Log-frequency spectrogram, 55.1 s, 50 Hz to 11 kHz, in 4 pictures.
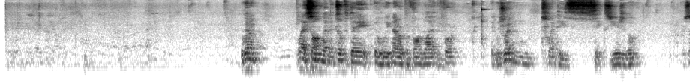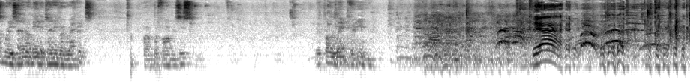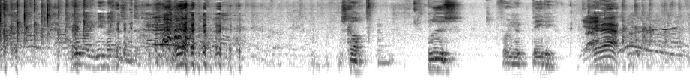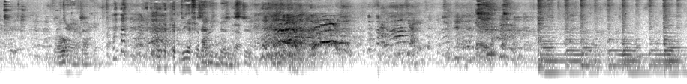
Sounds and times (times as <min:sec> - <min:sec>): Speech: 0:04.8 - 0:09.2, 0:09.8 - 0:12.9, 0:13.6 - 0:15.7, 0:16.6 - 0:17.9, 0:20.1 - 0:21.4, 0:28.8 - 0:30.8, 0:33.0 - 0:35.4, 0:36.1 - 0:36.9, 0:37.6 - 0:40.1, 0:42.4 - 0:43.4, 0:44.9 - 0:46.5.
